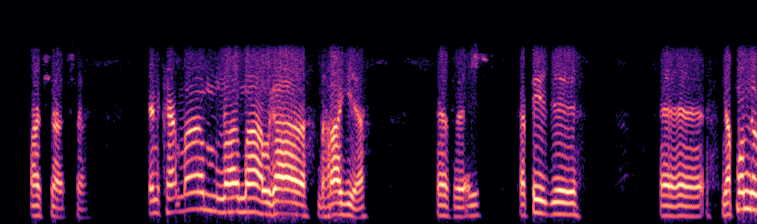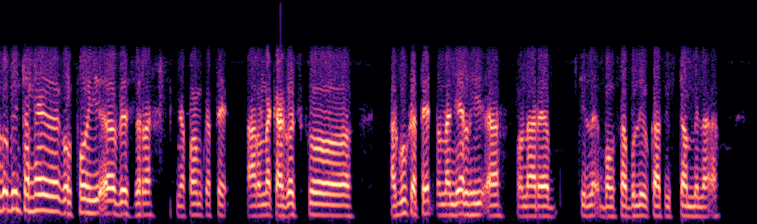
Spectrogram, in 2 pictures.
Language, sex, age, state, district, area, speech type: Santali, male, 30-45, Jharkhand, East Singhbhum, rural, conversation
